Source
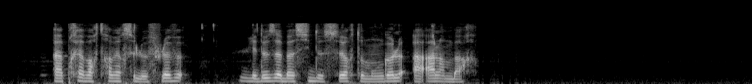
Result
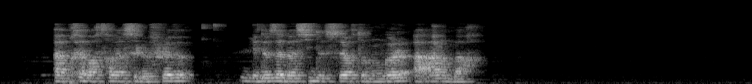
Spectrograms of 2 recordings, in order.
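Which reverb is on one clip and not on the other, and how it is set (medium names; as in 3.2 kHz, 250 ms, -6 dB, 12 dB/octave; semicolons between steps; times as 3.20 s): gated-style reverb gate 140 ms falling, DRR -7.5 dB; trim -9.5 dB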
